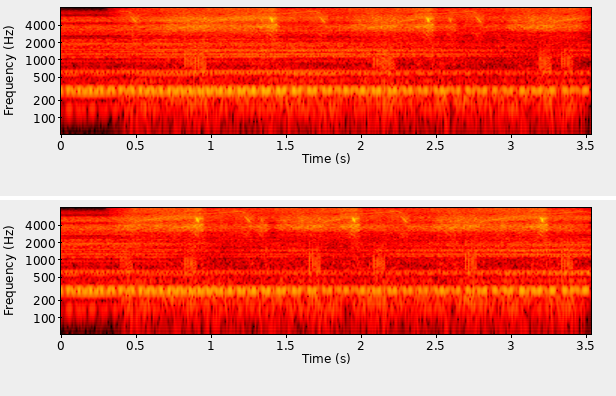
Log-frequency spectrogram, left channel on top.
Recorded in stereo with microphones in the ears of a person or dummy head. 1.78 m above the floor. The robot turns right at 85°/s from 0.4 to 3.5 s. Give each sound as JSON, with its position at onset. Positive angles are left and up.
{"t": 0.0, "sound": "a drone", "side_deg": 0}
